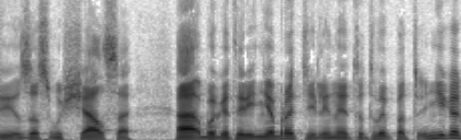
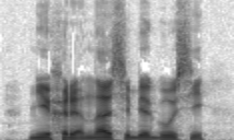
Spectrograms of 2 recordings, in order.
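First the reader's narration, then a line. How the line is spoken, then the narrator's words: Muttered. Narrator (Russian): пробормотал Муромец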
